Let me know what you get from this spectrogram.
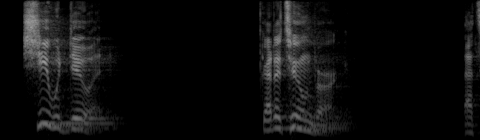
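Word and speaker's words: Thunberg: Greta Tunberg, that's how she pronounces it, began sitting outside her nation's parliament with a handmade sign that said, "School strike for climate."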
